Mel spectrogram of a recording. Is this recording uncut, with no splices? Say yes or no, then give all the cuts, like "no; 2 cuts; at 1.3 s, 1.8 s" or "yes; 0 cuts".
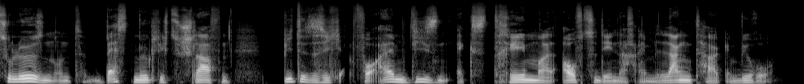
no; 1 cut; at 3.4 s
